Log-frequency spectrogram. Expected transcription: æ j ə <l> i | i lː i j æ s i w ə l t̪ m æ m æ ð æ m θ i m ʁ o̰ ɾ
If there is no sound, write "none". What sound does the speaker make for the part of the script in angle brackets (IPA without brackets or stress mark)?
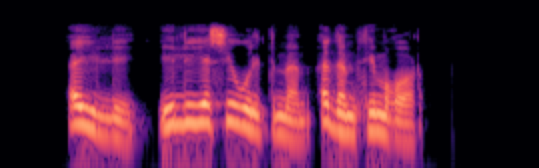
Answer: lː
